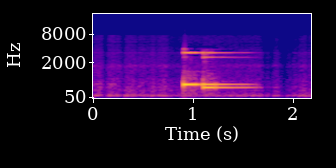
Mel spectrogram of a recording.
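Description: A two-note electronic chime, ding-dong, falling from a higher note to a lower one about a second in and fading out within about a second.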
